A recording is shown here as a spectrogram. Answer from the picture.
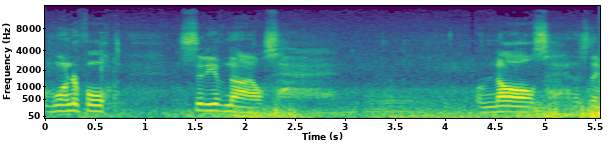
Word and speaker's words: Niles: All right, the wonderful city of Niles, or Knowles as they pronounce it around here.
